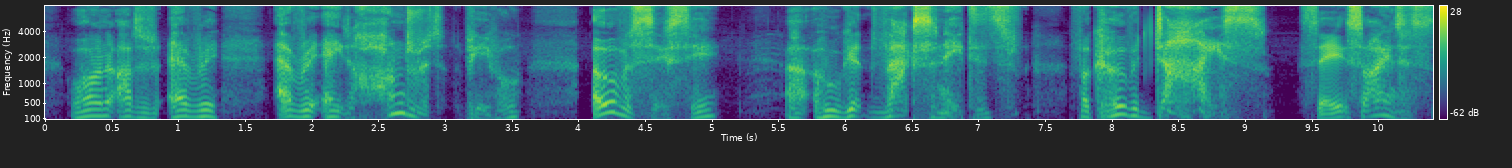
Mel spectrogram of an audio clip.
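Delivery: put-on lazy, drunken British accent. Reading a news line aloud as a joke: lazy drunken UK accent. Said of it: "you can do the really lazy U K".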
